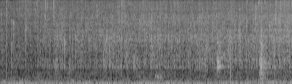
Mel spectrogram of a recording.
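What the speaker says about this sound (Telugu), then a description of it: "బాగా బ్రౌన్ రంగు వచ్చేదాకా వేపుకోవాలండి" Urad dal, dried red chilies and curry leaves frying in oil in a pan for an okra dish, a constant close sizzle with occasional stirring clicks, no talking.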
